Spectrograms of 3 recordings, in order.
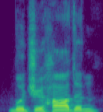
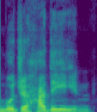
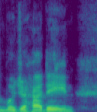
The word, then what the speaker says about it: mujahideen: says oh yes the mujahideen which is as far as I know that's the way that it's pronounced is the mujahideen and then I think he says it a second time would you harden and then I don't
